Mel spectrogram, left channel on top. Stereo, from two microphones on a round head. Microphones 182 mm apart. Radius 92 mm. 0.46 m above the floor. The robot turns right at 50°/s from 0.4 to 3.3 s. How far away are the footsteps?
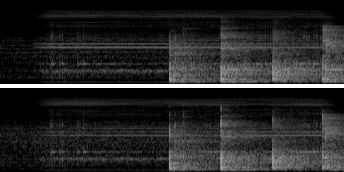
About 0.6 m.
